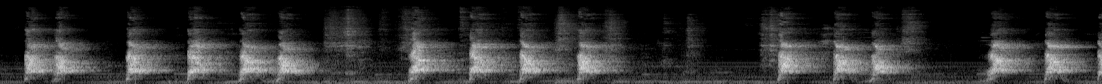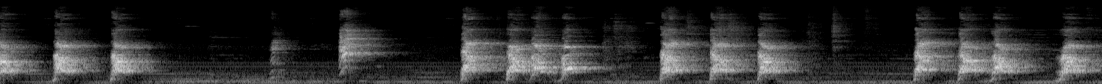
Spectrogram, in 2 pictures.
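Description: A Shih Tzu barking: high, sharp barks in quick runs of three to five, with pauses of a second or two between runs.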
